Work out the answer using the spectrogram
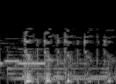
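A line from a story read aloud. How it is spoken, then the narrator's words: Muttering hedgehog. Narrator (Russian): забормотал ежик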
